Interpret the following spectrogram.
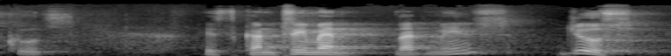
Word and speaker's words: Chus: Swear means make a strong, like a pledge, making a strong statement to Tubal, another Jew, to Cus or Chus, I suppose it should be pronounced Cus, his countrymen, that means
